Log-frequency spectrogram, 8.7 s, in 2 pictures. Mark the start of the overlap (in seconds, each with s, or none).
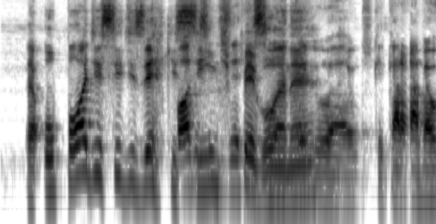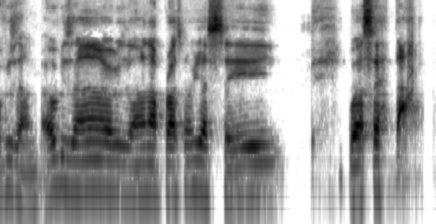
1.8 s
